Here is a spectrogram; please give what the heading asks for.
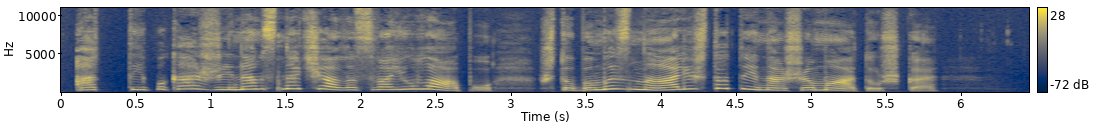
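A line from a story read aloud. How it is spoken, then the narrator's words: Young goats shouting. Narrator (Russian): Закричали козляточки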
